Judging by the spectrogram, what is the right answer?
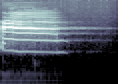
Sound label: Cat Meow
